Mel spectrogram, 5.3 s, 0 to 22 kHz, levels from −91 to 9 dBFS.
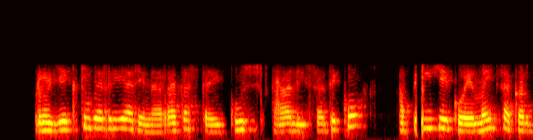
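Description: Speech over an AMR narrowband mobile link, band-limited below 4 kHz, with an AMR rate drop from 0.38 s to 4.08 s. The bandwidth stays the same and there is no gap. The voice turns rougher, buzzier and more synthetic, which fits the codec falling from 12.2 to 4.75 kbps. A weak radio link makes the network do this, spending bits on error protection instead of speech detail. After 4.08 s the rate recovers and the roughness eases.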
